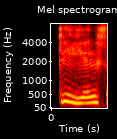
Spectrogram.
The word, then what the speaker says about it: trigger: Acá se pronuncia con I. Trigger.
